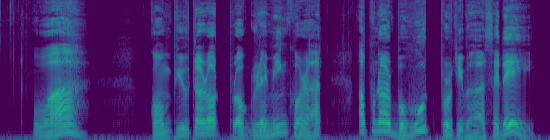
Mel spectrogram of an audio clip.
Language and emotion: Assamese, surprised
